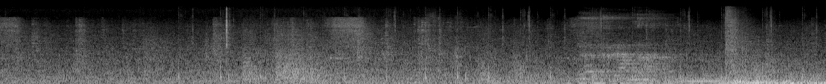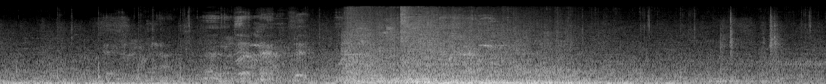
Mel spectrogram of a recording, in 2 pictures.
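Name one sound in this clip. Footsteps clank on hard floors.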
